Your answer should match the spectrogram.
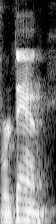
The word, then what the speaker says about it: Rodin: I think it's pronounced Rodin, but it's written Rodin, R-O-D-I-N.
